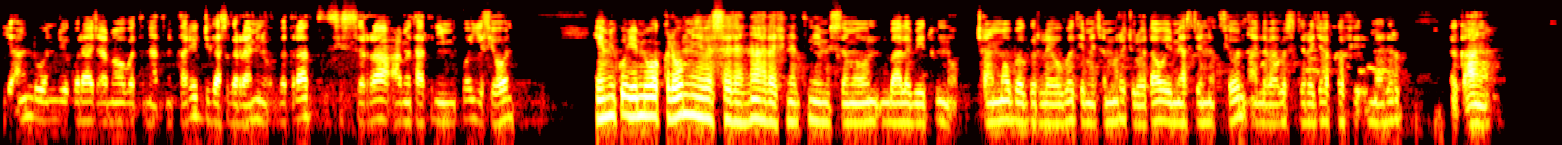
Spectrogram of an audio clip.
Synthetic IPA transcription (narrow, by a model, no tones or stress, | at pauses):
jɛʔand̪wɔnd̪ujɛkʼod̪at͡ʃʼamawbət̪ʼɨnat̪ʰnɨkʰːaɾewd͡ʒɨɡasɡərːaminəwbət̪ʼɨɾat̪sisərːaʔa̰mət̪ʰat̪ʰɨnjɛmːikʼo̞jːsiho̞n | jɛmːiwɔkːɨləwmjɛβəsələnːahalafinːət̪ʰɨnjɛmːisəmawnbaləβe̞t̪ʰunːə̰w | t͡ʃʼamːawbəɡɨɾlajɛhubət̪jɛmət͡ʃʼɛmːɨɾt͡ʃʼɪlo̞t̪ʰawjɛmːijasd͡ʒənːɨkʼsiho̞na̰lːəβaβəsd̪̥əɾəd͡ʒakʰəfimːijad̪əɾɡ | ʔɨkʼanəw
